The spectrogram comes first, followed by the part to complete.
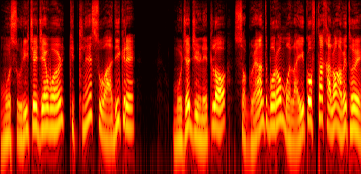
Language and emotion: Goan Konkani, happy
